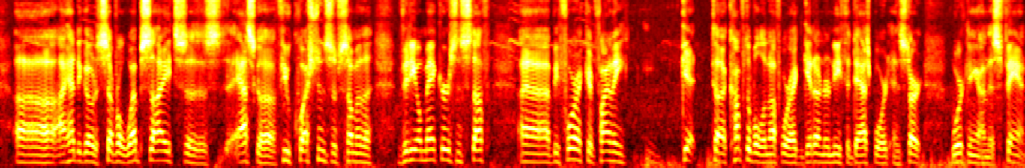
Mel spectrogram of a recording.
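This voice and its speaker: Noticeable background noise sits under a man talking at a fairly quick pace, his pitch fairly high with ordinary variation. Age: 60s. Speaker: DIY car repair video maker. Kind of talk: tutorial. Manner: halting, many filler uhs; casual.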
